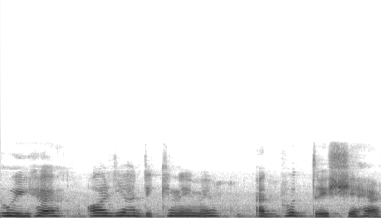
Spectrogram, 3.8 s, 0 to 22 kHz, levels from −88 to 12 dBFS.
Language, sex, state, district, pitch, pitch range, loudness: Hindi, female, Chhattisgarh, Raipur, 255 Hz, 240-275 Hz, -16 LUFS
